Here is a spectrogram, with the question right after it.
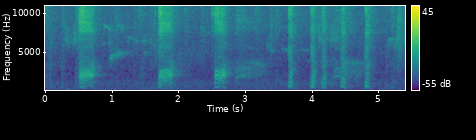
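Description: A squirrel gives harsh, raspy calls, then a faster run of short, sharp chips.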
